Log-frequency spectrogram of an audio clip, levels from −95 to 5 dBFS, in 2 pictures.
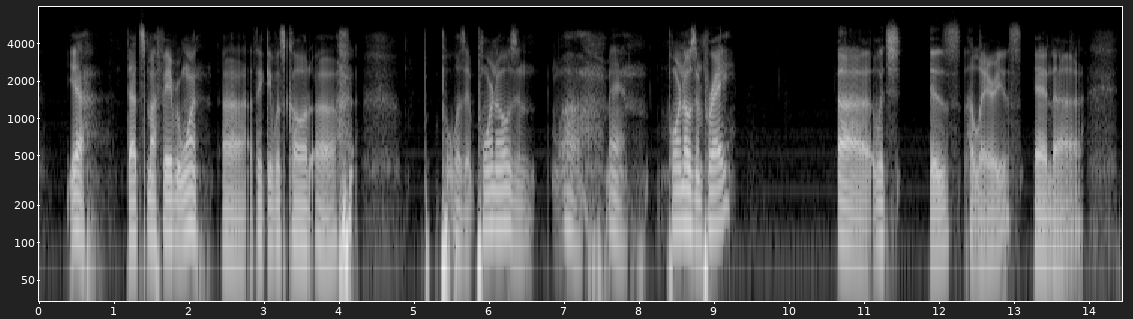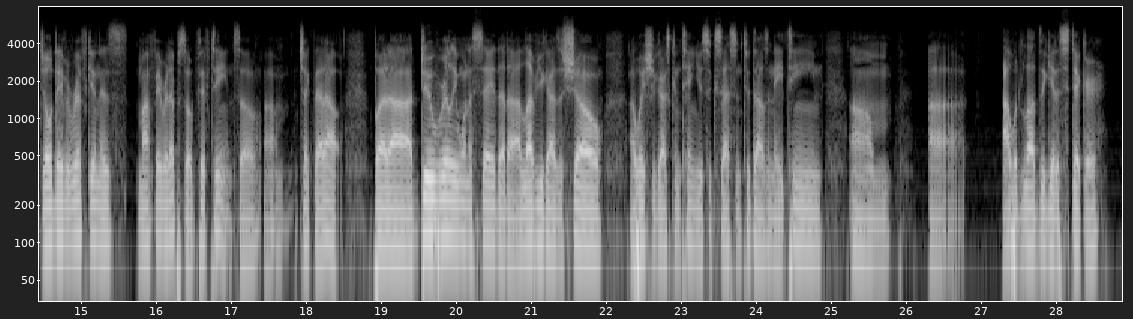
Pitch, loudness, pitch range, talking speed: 95 Hz, -22 LUFS, 85-105 Hz, 150 wpm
